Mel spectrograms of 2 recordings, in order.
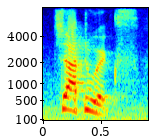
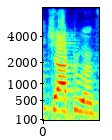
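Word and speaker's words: châteaux: also attacked on the Châteauix. See, this is Châteauix, attack on Châteauix. This is a French word that is not pronounced as Château but Châteauix.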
